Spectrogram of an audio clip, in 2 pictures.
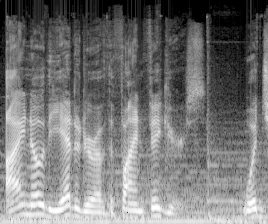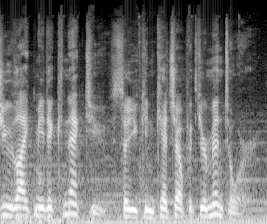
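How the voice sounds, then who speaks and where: A devoted, serious romantic hero, played by a man, speaks in a medium-pitched voice, tender and earnest. Music plays under the audio-drama dialogue. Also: lively intonation, brisk, close to an everyday voice. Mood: attentive. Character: devoted, serious romantic male lead, wealthy suitor.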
